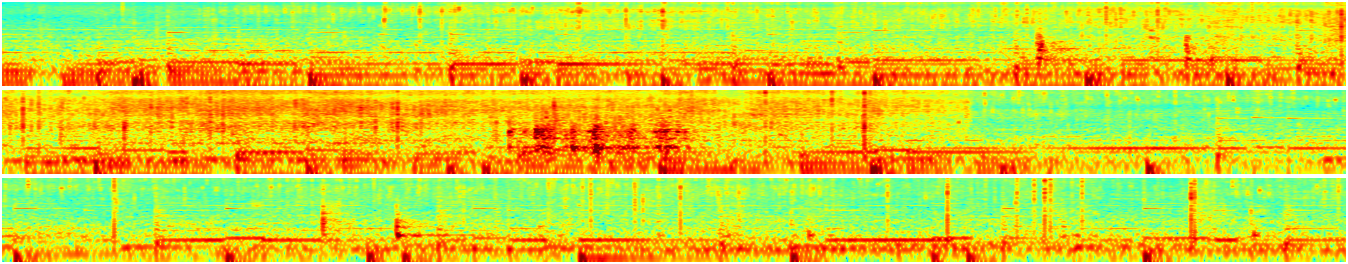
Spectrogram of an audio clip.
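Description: Tempering of curry leaves, dried red chillies and golden-fried onion sizzling in hot oil in a non-stick frying pan, stirred with a spatula. The sizzle swells to its loudest around the middle, then drops back suddenly.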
